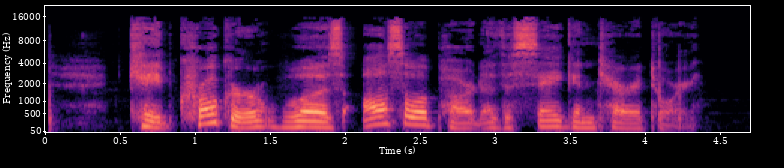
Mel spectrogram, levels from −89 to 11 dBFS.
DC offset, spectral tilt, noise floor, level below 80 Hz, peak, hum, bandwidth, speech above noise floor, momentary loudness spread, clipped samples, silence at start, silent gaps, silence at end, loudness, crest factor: under 0.1%; -3.5 dB/octave; -46 dBFS; -58 dBFS; 0 dBFS; none; 16 kHz; 29 dB; 13 LU; under 0.1%; 0.55 s; none; 0.4 s; -16 LUFS; 16 dB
